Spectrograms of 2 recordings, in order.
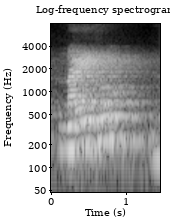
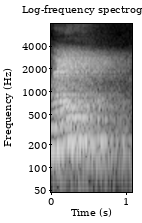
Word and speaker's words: knife: If already we discussed in silent letter, if the K follows N, at the same time K is silenced like this.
